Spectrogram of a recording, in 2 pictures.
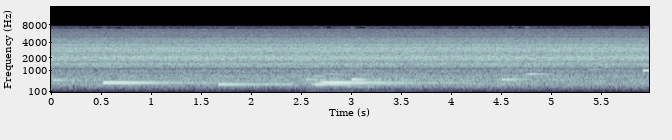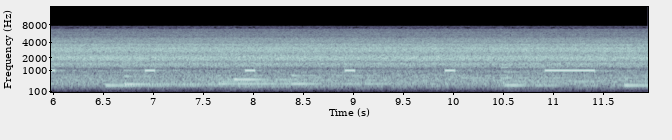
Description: Radio time signal (six pips, as the Greenwich Time Signal), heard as pips, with radio hiss and room echo.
